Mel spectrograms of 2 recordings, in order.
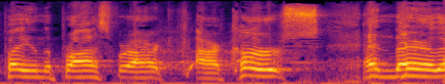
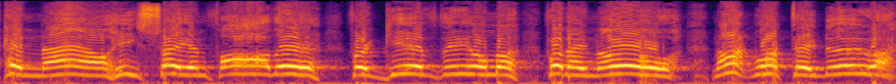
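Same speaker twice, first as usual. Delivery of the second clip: loud, high, drawn-out preaching cry; crying out the sermon climax; preaching at full force; 8 semitones higher, 7 dB louder than usual. Acted. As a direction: lift the congregation with rising fervor.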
